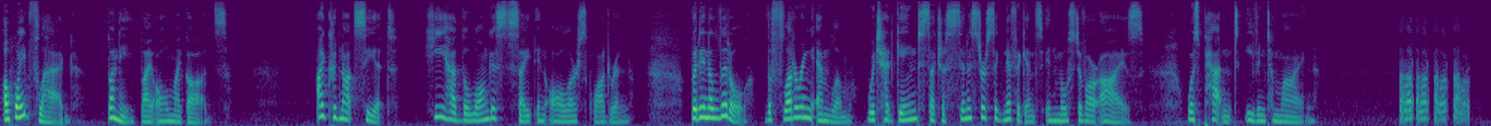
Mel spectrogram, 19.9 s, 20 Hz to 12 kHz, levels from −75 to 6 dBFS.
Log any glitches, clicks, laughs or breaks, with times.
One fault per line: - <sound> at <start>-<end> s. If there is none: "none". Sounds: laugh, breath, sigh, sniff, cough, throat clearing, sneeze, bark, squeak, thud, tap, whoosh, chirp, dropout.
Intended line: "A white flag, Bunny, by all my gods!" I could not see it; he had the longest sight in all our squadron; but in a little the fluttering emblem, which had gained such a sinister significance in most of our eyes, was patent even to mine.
- laugh at 18.6-19.6 s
